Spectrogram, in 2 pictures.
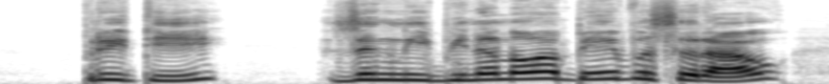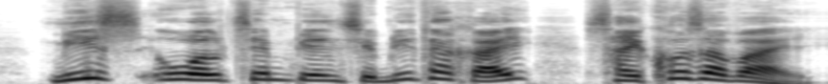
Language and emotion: Bodo, surprised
